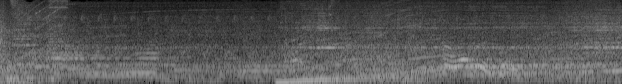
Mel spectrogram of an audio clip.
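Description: Dramatic cartoon score over a machine sound effect that starts about three seconds in and whirs upward in pitch as the machine spins up.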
